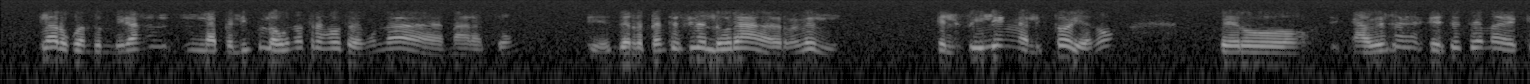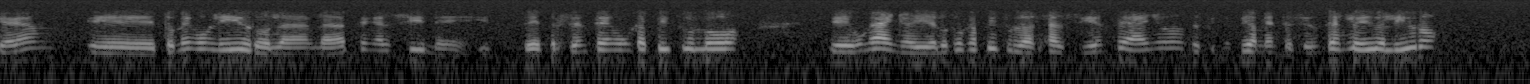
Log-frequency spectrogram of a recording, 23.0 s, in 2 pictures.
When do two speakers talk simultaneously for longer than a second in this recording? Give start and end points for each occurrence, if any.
none

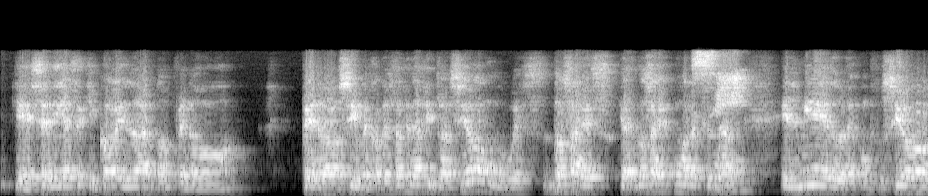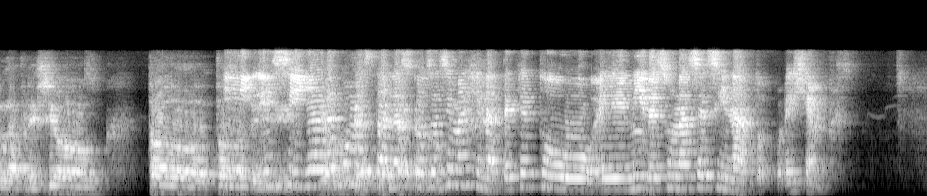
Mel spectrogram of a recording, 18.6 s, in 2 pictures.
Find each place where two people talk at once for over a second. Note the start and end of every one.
11.5-13.7

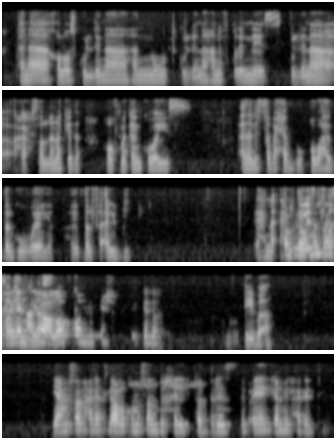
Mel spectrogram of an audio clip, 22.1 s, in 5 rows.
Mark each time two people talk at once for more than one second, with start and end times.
12.6-14.0

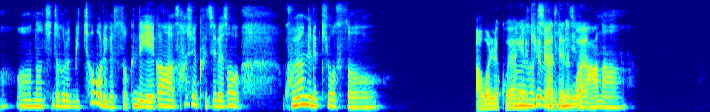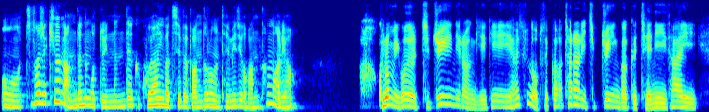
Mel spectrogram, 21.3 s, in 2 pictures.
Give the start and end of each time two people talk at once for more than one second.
7.7-8.9

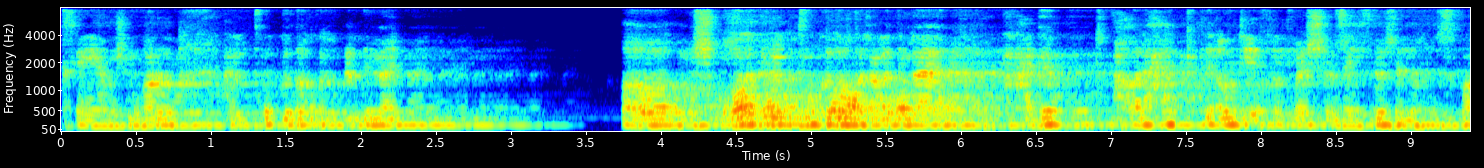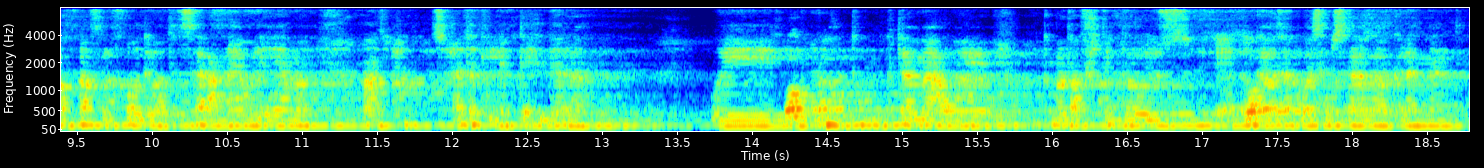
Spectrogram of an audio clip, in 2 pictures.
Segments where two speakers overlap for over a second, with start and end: 4.4-5.9

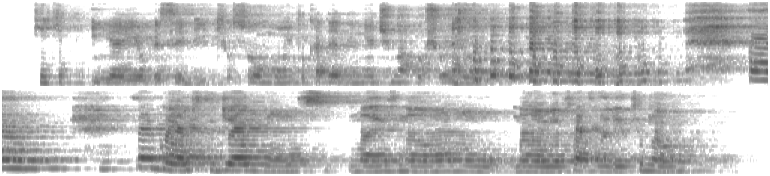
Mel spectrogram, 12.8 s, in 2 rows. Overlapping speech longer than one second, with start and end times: none

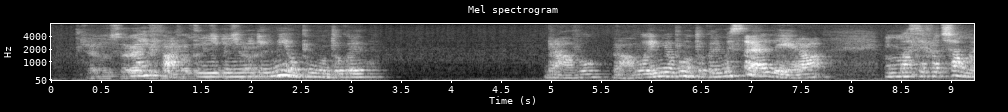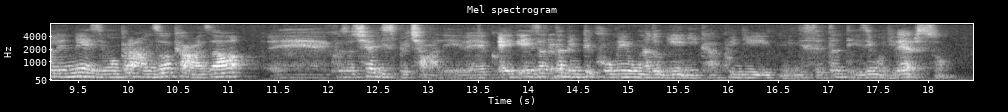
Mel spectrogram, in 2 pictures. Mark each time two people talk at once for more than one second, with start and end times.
0.8-2.3

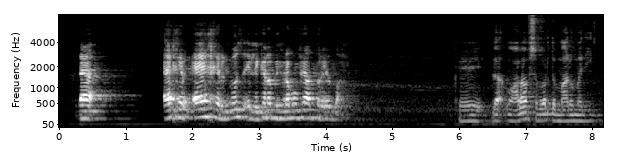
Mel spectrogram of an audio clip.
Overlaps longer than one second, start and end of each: none

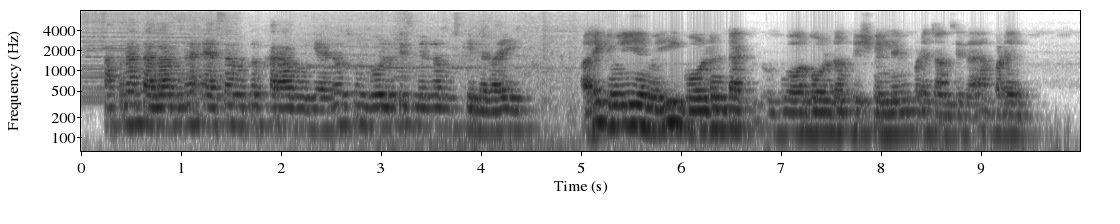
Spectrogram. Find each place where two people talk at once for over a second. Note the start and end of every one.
none

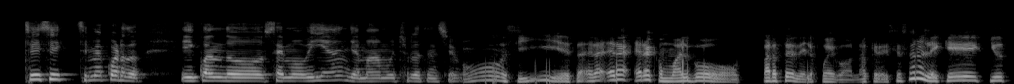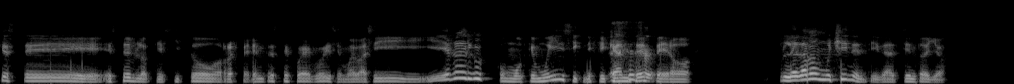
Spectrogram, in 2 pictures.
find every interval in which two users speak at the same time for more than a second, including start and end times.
none

